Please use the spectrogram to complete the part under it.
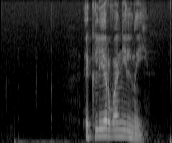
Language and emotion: Russian, neutral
